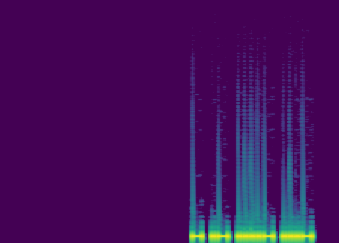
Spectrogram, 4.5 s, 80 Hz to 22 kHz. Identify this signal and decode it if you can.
Morse code, heard as a keyed tone, about 28 wpm, 700 Hz. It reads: TA4V
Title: DXCC-100 Call Signs - 4 Characters - Repeated 3x - 28wpm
